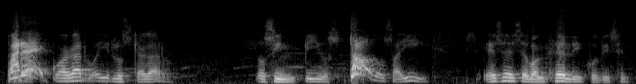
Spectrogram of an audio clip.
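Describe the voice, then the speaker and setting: A man's voice: medium pitch, moderate pace, a little mellow, breathy edge. A man preaching a sermon, asking the congregation rhetorical questions and telling a story with passion.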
